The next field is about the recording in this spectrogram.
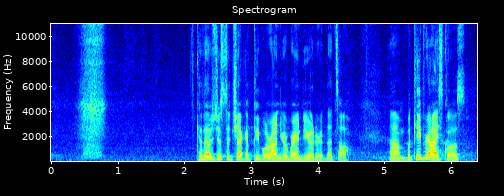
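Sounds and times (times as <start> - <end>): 
audience sniffing in through their noses: 0.4 - 0.9
speech: 2.2 - 6.3.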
